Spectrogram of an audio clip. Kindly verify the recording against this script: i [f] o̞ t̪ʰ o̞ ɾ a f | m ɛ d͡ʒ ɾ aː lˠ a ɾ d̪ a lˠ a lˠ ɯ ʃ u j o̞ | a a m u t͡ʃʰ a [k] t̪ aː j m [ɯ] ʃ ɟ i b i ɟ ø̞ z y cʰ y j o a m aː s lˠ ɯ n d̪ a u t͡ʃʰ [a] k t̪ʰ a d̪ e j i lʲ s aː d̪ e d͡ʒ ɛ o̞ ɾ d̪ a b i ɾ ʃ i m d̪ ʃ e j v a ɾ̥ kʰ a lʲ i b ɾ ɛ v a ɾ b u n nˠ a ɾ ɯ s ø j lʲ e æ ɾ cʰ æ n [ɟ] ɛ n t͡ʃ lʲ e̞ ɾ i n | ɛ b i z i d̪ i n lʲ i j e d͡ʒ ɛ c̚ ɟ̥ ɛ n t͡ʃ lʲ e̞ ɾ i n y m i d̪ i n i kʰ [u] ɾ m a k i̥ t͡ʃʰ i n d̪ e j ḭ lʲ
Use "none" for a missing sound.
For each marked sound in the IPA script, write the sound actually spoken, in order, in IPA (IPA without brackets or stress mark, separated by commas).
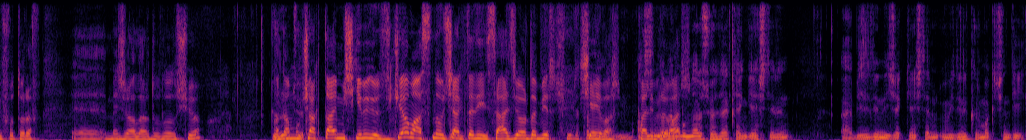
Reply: f, k, ɯ, a, ɟ, ɯ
